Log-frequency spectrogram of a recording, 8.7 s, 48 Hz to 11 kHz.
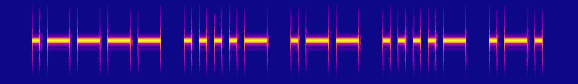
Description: Morse code, heard as a keyed tone, about 10 wpm, 800 Hz. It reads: 14W4R
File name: LEZIONI / 8 YJ45 / 8 YJ4 10wpm 2633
